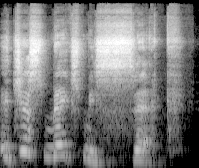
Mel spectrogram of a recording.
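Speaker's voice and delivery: high, slow, loud mock disgust; imitated screaming. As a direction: mimic an indignant girl's outburst. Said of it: "decided she wanted to keep on screaming".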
